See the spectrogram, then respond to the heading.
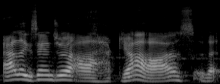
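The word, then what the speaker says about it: Alexandre Aja: sleep is my number 4 number 3 goes to Alexandra jaws that's how you say his name crawl I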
